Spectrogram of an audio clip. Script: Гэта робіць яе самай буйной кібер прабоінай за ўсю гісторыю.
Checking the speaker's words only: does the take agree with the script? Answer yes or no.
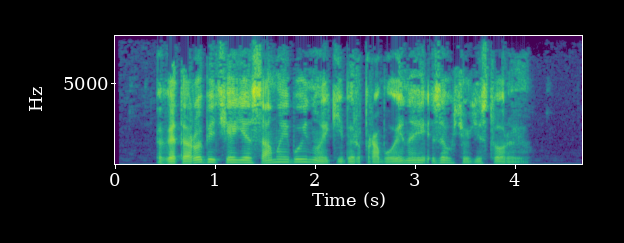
yes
